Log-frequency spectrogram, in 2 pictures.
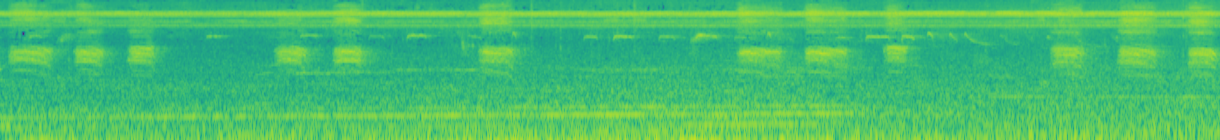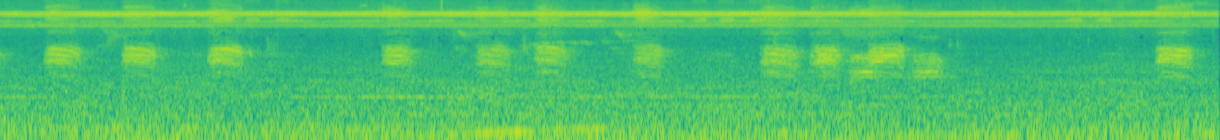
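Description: House crow cawing in runs of two to five short, harsh caws, with pauses of a few seconds between the runs, over a steady low background rumble and a faint high hiss.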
